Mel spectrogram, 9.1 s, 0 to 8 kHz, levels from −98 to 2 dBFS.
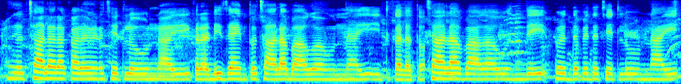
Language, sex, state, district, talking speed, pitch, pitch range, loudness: Telugu, female, Telangana, Karimnagar, 130 wpm, 185 Hz, 180-195 Hz, -32 LUFS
